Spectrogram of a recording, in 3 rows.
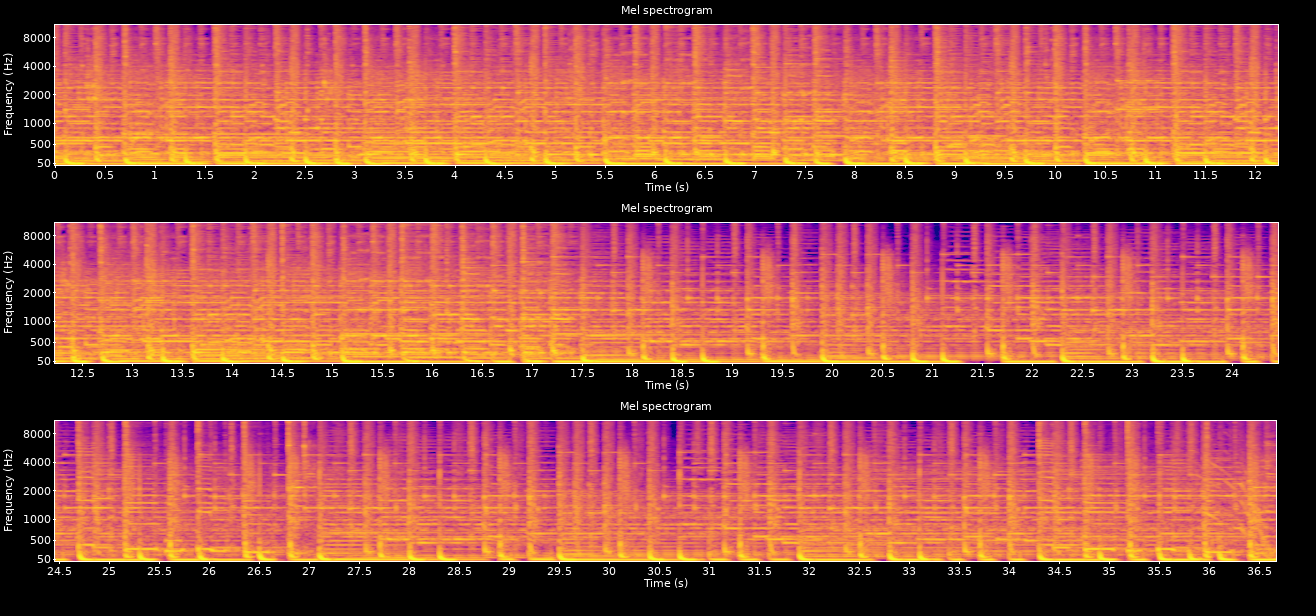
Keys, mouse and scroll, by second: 0.9 space, 1.2 right click, 1.4 space, 2.6 click, 3.4 o, 4.1 ], 4.6 ], 5.1-6.1 click, 8.5 space, 8.7 right click, 8.9 click, 9.2 v, 9.6 ctrl+space, 9.9 ctrl+click, 10.1-10.9 ctrl+space, 11.3 scroll up 1, 11.8 o, 12.4 ], 12.7 [, 13.4-14.1 click, 18.1-18.9 typing, 19.1-19.7 click, 22.0 space, 22.2 right click, 22.4 click, 22.7 v, 23.0 ctrl+space, 23.3 ctrl+click, 23.5 ctrl+space, 24.1 click, 24.3-25.6 space, 26.2 ctrl+b, 27.5-30.9 drag, 31.2-32.5 scroll up 1, 34.5 click.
